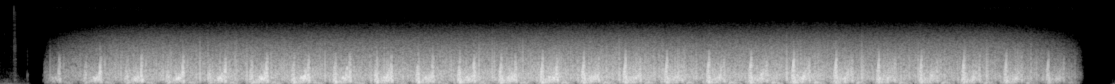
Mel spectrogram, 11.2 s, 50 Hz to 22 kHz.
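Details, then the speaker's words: Fetal heart sounds on a home fetal Doppler (BabyBeat) at 16 or 35 weeks of pregnancy: rapid, regular galloping whooshes at about 143 per minute; normal. "some fetal heart sounds at 16 weeks the sharper sounds are the baby's heart valves already opening and closing some fetal heart sounds at 35 weeks"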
